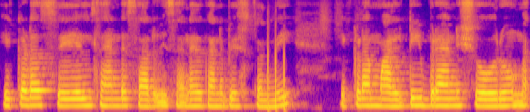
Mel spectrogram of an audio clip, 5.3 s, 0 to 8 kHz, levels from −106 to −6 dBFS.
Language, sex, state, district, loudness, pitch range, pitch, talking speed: Telugu, female, Andhra Pradesh, Sri Satya Sai, -16 LUFS, 180-190 Hz, 185 Hz, 125 wpm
